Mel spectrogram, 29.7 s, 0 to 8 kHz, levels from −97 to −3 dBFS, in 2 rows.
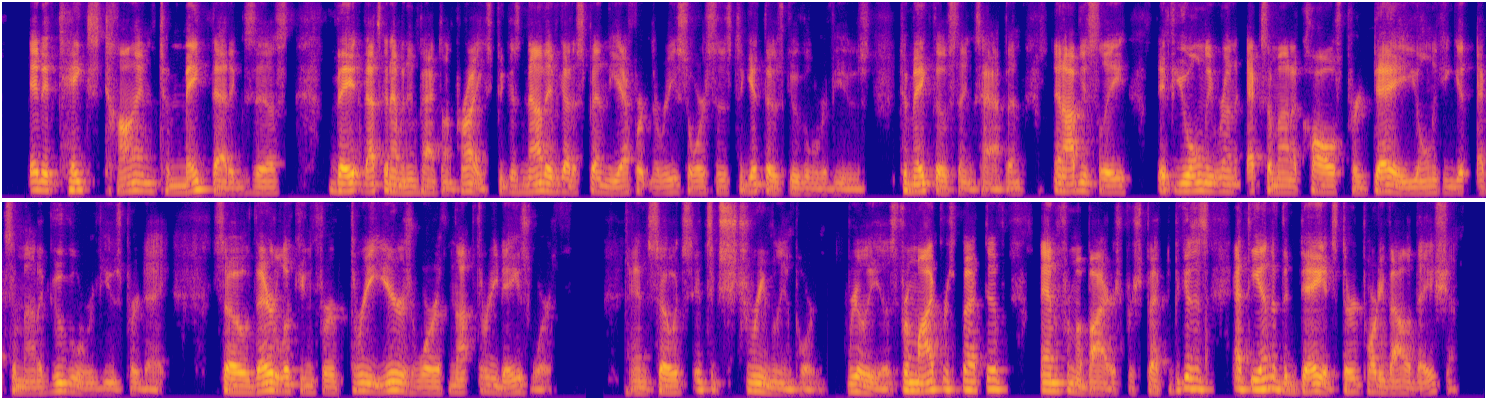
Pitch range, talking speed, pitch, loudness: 90-125 Hz, 200 wpm, 105 Hz, -25 LUFS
